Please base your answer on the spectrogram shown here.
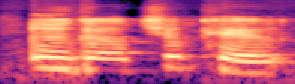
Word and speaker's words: Ugochukwu: It's a silent W, so you just go Ugo Chuku. Don't pronounce the W. Then you got it. Ah. Chukwu. Ugochukwu.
